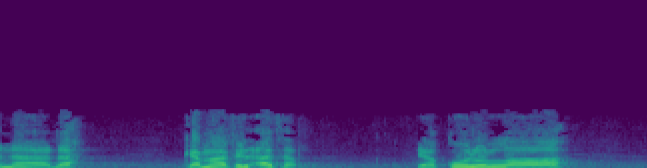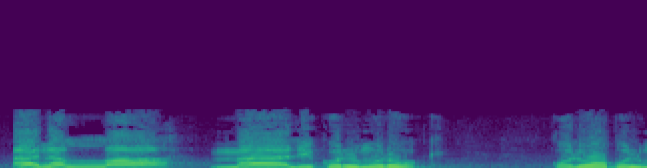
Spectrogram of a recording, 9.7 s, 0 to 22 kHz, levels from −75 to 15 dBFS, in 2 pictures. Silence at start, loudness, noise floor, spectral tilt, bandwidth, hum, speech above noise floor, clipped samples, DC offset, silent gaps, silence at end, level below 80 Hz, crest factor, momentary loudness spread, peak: 0 s; -14 LUFS; -46 dBFS; -6.5 dB/octave; 8 kHz; none; 32 dB; under 0.1%; under 0.1%; none; 0 s; -52 dBFS; 12 dB; 12 LU; -4 dBFS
